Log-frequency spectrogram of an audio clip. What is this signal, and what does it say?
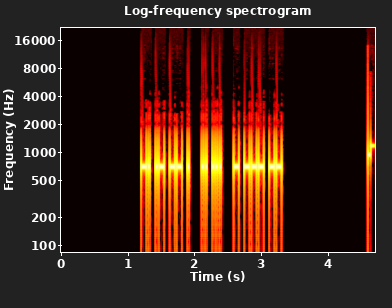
Morse code, heard as a keyed tone, about 44 wpm, 700 Hz. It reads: NAME IS TOM
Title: Common QSO Phrases 45wpm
